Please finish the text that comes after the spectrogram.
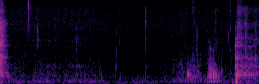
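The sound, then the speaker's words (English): Quiet drinking sounds of beer being sipped: a few faint clicks, then a couple of short slurping sips and a swallow near the end, with no one talking. “I'm going to take another sip of beer here.”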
